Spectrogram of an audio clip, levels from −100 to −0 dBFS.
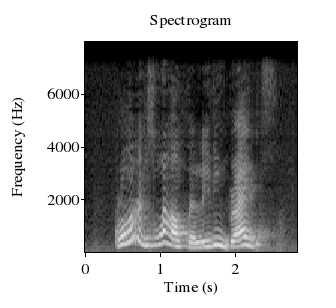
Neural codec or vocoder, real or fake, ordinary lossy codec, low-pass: codec, 16 kHz, 1 kbps, FunCodec, trained on Chinese and English, 50 frames a second; fake; none; 7.2 kHz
